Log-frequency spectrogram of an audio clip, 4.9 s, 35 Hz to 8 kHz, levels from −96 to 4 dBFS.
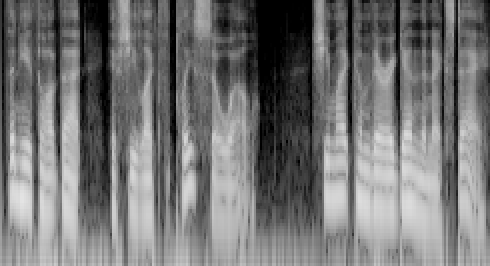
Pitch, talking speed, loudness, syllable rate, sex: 115 Hz, 230 wpm, -18 LUFS, 5.6 syllables/s, male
